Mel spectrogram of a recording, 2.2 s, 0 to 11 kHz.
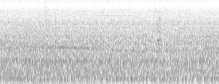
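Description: Wood-Mizer LT40 portable sawmill's engine running steadily at idle, an even hum with no change in speed.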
